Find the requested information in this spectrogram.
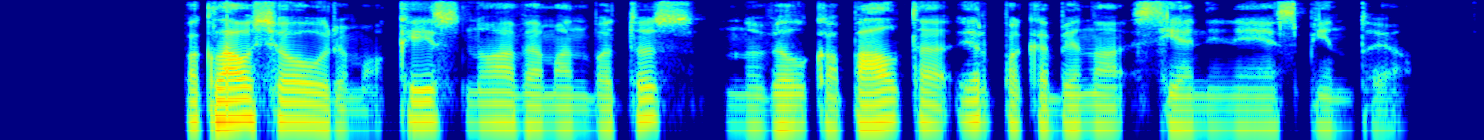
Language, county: Lithuanian, Vilnius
